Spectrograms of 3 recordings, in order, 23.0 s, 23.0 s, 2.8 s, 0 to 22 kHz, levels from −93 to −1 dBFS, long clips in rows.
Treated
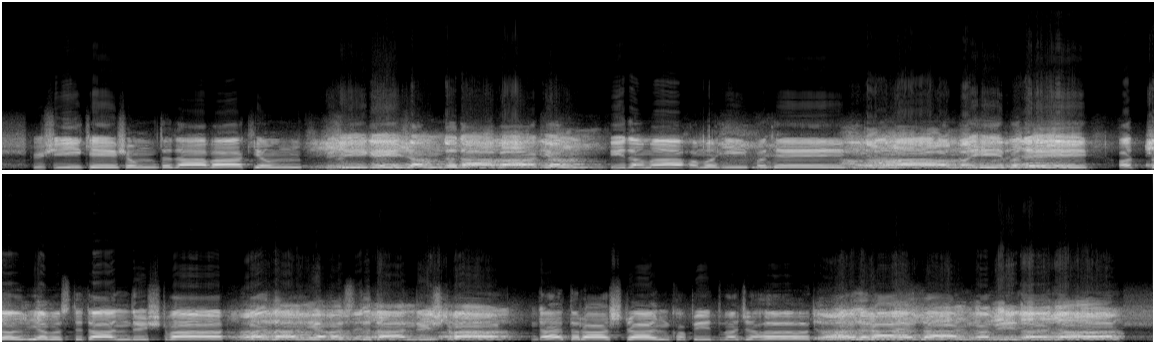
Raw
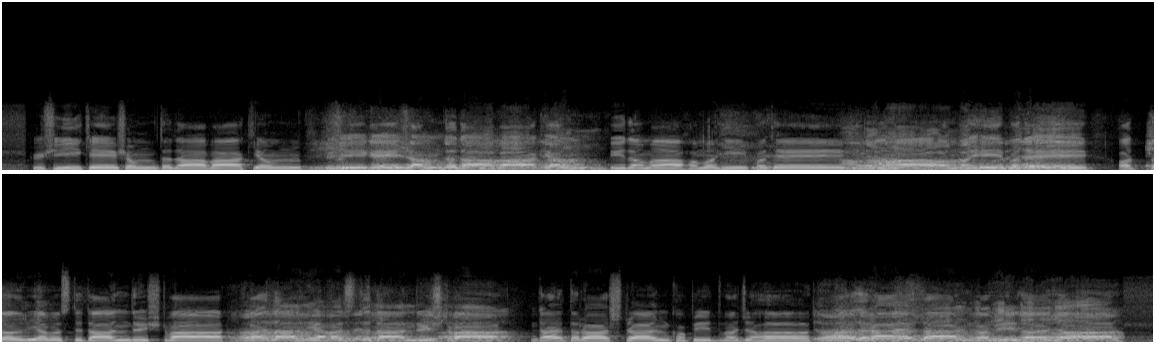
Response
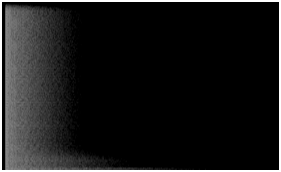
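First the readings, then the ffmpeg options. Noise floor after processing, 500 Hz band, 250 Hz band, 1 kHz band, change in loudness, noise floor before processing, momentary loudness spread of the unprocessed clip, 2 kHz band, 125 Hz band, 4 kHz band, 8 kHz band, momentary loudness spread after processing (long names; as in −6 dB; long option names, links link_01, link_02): −46 dBFS, +3.0 dB, below −15 dB, +8.5 dB, +11.0 dB, −58 dBFS, 6 LU, +15.0 dB, below −40 dB, +25.0 dB, can't be measured, 11 LU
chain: -af "highpass=frequency=470:width_type=q:width=0.5412,highpass=frequency=470:width_type=q:width=1.307,lowpass=frequency=3500:width_type=q:width=0.5176,lowpass=frequency=3500:width_type=q:width=0.7071,lowpass=frequency=3500:width_type=q:width=1.932,afreqshift=60,aexciter=amount=8:drive=9.2:freq=2700,volume=7.5dB"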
